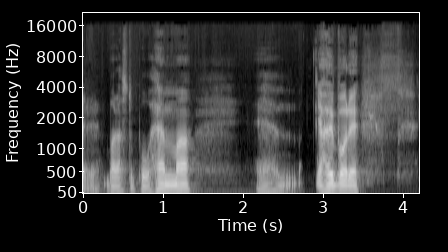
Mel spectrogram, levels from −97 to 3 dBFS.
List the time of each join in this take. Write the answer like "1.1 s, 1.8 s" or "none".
2.7 s

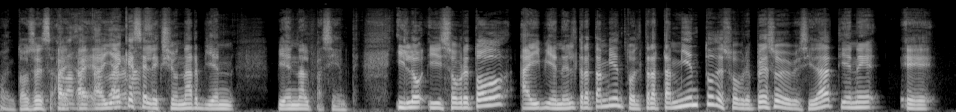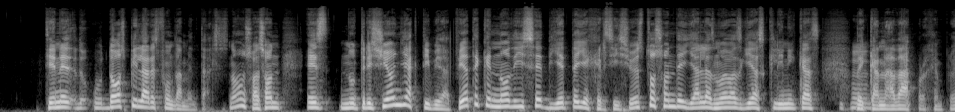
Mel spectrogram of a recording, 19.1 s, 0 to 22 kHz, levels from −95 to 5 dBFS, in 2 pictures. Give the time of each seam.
none

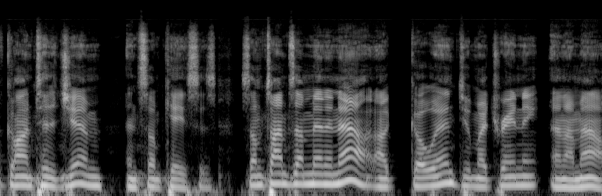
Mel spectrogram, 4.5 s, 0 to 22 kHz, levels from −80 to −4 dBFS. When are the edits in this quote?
0.9 s

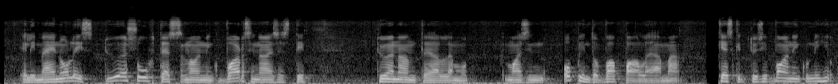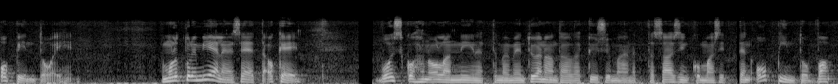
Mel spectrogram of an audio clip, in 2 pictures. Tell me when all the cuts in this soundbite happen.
10.0 s

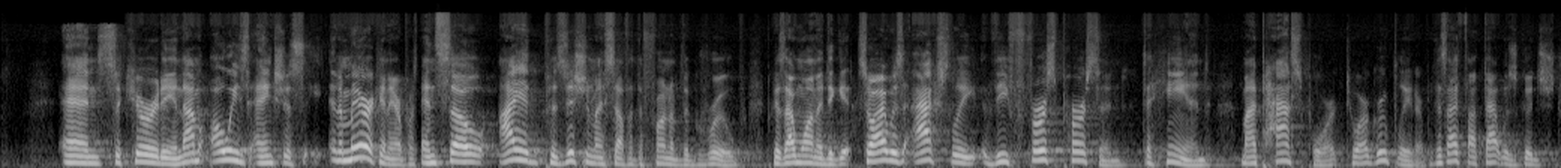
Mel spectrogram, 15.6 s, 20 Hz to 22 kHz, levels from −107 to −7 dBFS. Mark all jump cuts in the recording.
4.2 s, 8.5 s

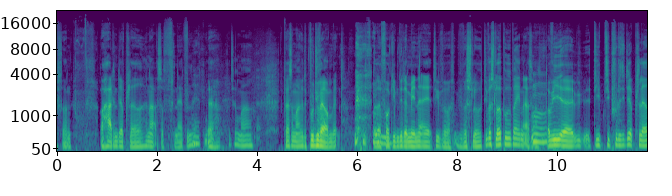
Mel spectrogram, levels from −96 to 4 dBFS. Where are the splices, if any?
6.3 s, 9.8 s

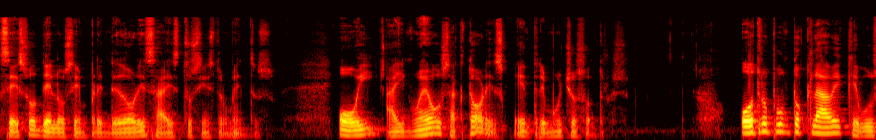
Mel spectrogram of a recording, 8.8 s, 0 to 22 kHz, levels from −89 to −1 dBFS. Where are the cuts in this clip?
3.3 s, 5.0 s

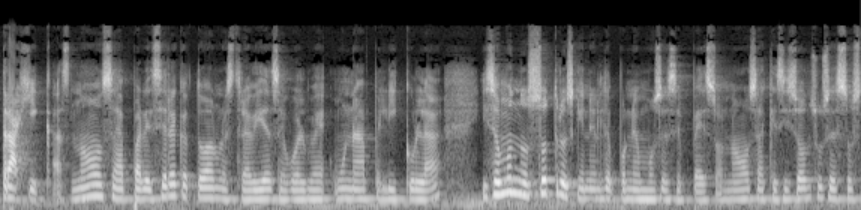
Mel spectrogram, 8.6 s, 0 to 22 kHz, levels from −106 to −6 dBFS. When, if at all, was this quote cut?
none

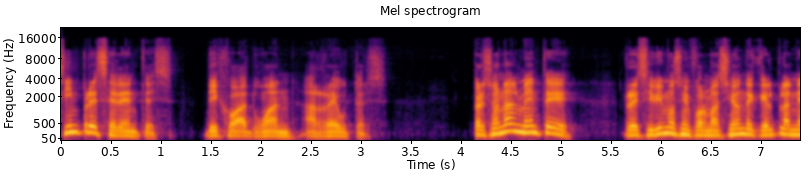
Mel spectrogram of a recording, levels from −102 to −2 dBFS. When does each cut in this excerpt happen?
1.2 s

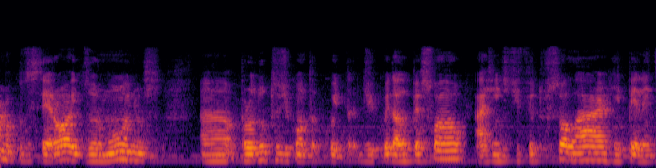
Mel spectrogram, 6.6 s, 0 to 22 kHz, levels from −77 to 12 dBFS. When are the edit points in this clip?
4.6 s

